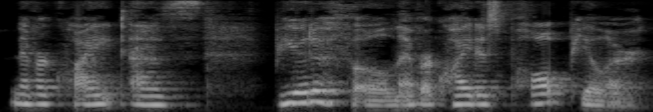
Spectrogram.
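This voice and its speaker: A woman giving a soft motivational monologue in a repetitive, soothing cadence. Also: medium pitch, fairly even intonation, measured pace, vocal fry. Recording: roomy echo.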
